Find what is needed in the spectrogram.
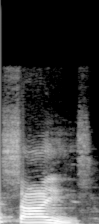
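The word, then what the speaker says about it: science: ना तो सी को हम लोग कर देंगे साइलेंट तो क्या पढ़ते हैं साइंस ठीक है सी हो जाएगा साइलेंट क्योंकि वो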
